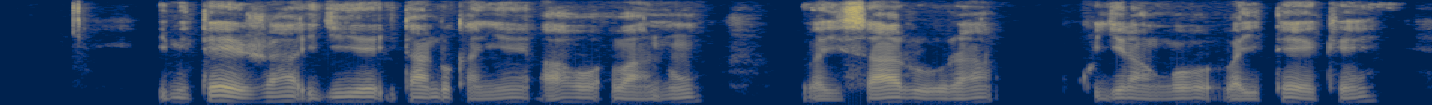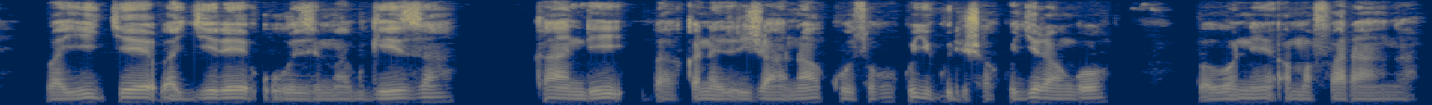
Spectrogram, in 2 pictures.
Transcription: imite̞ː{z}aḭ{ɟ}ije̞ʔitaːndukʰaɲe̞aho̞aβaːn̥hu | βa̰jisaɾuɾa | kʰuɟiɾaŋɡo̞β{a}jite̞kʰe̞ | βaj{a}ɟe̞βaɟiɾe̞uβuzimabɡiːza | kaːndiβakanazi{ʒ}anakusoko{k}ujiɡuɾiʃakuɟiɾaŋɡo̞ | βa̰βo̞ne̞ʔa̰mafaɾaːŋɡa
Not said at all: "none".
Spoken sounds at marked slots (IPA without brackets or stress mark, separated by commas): ʒ, ɟ, a, i, ʒ, k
